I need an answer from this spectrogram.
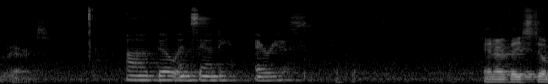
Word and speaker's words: Arias: when we're talking here your name has been pronounced so most of this trial arius is there another way of pronouncing it if you always pronounce it aries i've heard it pronounced about seven different ways um i say aries as does the rest of my family okay well let's back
